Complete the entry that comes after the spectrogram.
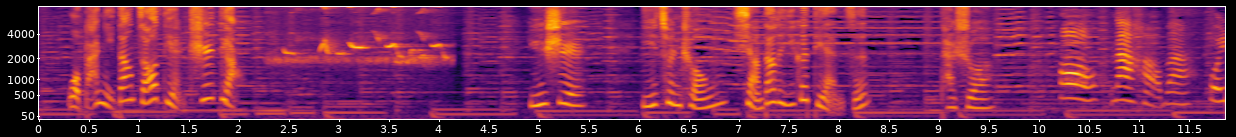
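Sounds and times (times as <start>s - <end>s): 
speech: 0.3s - 2.1s, 4.9s - 8.4s, 9.0s - 9.6s, 10.5s - 11.8s
nightingale song: 1.8s - 4.2s.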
